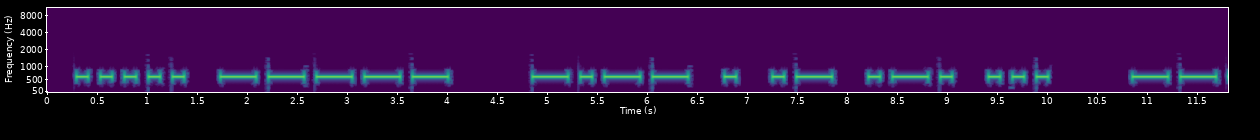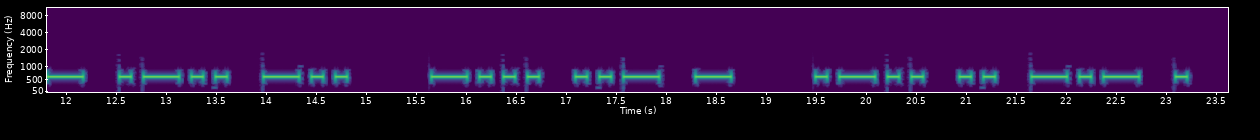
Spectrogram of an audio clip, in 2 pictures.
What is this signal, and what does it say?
Morse code, heard as a keyed tone, about 10 wpm, 610 Hz. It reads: 50 YEARS OLD BUT LIKE
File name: Czech Army Morse Keys 10WPM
